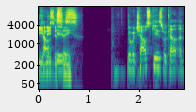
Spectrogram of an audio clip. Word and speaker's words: Wachowski: How do you say Ch or K? No, you said it right. The Wachowskis. No, you said it right I'm really before. hoping. Which That's what said I it was right saying. the first I think time. I've been saying Kowski. I guess it's Wachowski.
